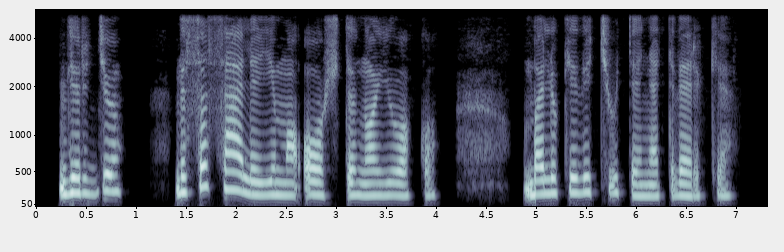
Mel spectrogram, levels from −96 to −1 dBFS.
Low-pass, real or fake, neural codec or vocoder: 5.4 kHz; real; none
